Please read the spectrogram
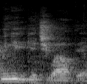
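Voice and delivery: ordinary talk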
